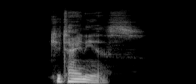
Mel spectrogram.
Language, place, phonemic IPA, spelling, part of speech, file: English, Queensland, /kjʉːˈtæɪniəs/, cutaneous, adjective, En-au-cutaneous.ogg
- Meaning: Of, relating to, existing on, or affecting the exterior skin, especially the cutis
